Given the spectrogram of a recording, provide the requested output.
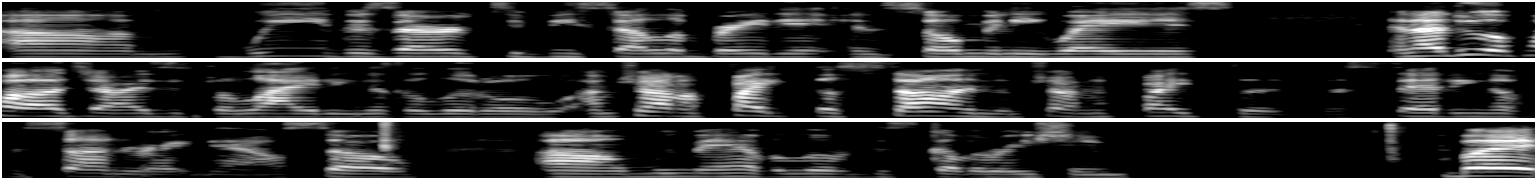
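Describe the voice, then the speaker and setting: A woman's fairly low, bright, sharp voice with an American accent, at a very fast pace with fairly even intonation and big swings in loudness, in a dry, close sound with no echo. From Indiana, Indianapolis. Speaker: singer-songwriter and poet, creative coach. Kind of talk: personal testimony at online conference.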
